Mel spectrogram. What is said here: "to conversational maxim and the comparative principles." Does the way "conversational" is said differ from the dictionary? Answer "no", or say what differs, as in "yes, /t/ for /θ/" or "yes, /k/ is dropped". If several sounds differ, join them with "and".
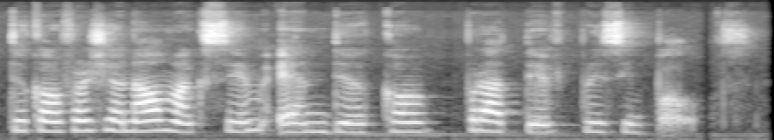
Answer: yes, /f/ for /v/ and /ʃ/ is dropped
